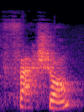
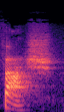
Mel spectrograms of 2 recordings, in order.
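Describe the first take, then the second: First: The word ends with a nasal vowel sound. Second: The word ends with the 'sh' sound. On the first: The speaker calls it wrong. "this is not pronounced fâchant" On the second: The speaker calls it right. "it's just pronounced fâche"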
